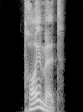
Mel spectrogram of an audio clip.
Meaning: second-person plural subjunctive I of träumen
- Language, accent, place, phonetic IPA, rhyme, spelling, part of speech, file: German, Germany, Berlin, [ˈtʁɔɪ̯mət], -ɔɪ̯mət, träumet, verb, De-träumet.ogg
